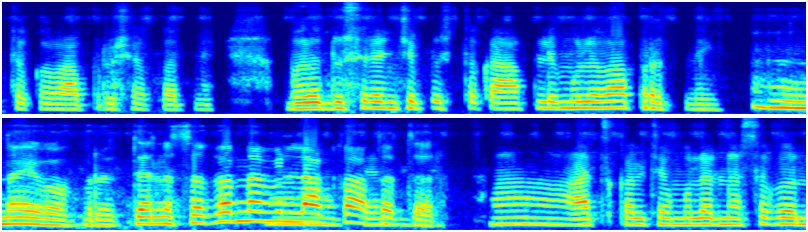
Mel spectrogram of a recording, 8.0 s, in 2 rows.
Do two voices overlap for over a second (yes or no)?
no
